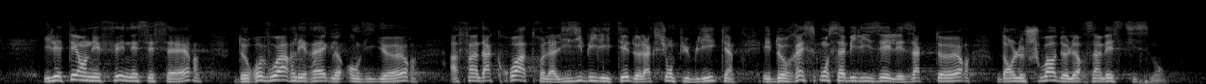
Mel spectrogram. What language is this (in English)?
French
